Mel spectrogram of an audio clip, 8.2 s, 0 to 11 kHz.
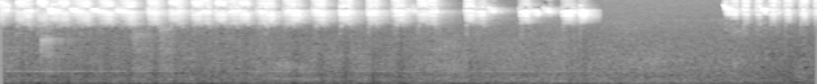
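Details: Black Redstart nestlings at the nest in Portugal on 17 May 2020, hungry and growing quickly, beg with rapid thin squeaky calls about four per second, fall silent for roughly a second, then burst out again.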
